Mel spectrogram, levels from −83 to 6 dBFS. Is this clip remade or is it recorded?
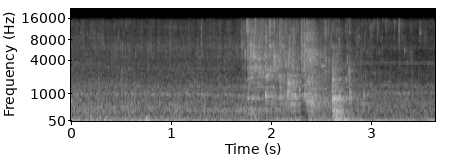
recorded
